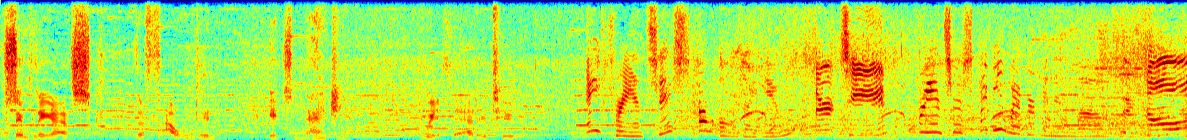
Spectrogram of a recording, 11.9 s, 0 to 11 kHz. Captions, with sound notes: Simply ask the fountain. Its magic with attitude. - [Fountain] Hey, Francis, how old are you? - 13. - [Fountain] Francis, have you ever been in love? - No.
